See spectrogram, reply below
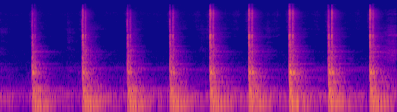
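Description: Crisp, even clicks about every two-thirds of a second as the stand moves, no rattle or grinding; stand pivot sounds healthy.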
